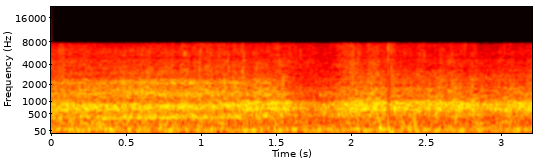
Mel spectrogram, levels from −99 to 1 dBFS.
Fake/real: fake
